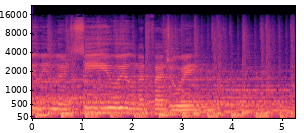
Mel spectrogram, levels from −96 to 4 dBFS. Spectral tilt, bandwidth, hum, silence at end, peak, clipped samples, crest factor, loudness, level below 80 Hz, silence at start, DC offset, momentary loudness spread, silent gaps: -5.5 dB/octave; 16 kHz; none; 0 s; -2 dBFS; under 0.1%; 14 dB; -17 LUFS; -30 dBFS; 0 s; under 0.1%; 6 LU; none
